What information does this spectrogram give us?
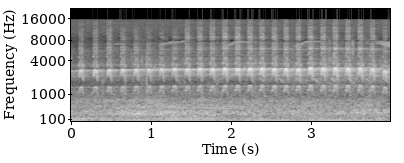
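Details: A Northern flicker gives a fast, steady string of ringing, repeated notes, roughly five each second, loud and unbroken, recorded outdoors on a warm, clear spring day, April 28, 2014, with low rumbling background noise.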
